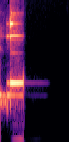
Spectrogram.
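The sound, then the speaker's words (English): A single short electronic notification ding from a phone, bright and tonal with a clean ringing tail that fades quickly, heard alone. “Yeah, sorry, that's my phone.”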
